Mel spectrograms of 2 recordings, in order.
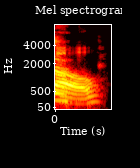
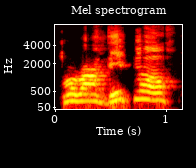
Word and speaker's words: Oladipo: Oh, how do we pronounce his name from Indiana? Victor Oladipo. Oladipo.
